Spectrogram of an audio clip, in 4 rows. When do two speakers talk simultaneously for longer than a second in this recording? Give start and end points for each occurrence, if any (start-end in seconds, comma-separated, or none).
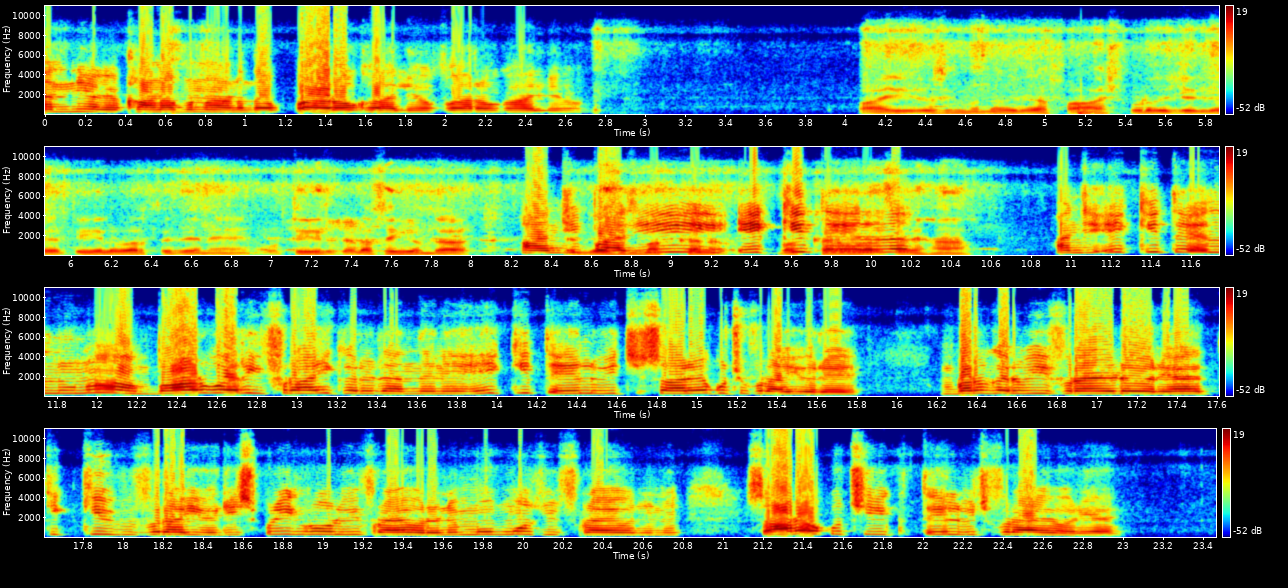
8.3-10.1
